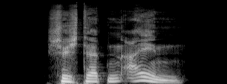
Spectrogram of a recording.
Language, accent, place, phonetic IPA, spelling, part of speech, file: German, Germany, Berlin, [ˌʃʏçtɐtn̩ ˈaɪ̯n], schüchterten ein, verb, De-schüchterten ein.ogg
- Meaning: inflection of einschüchtern: 1. first/third-person plural preterite 2. first/third-person plural subjunctive II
